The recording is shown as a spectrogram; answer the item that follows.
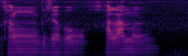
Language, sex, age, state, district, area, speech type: Bodo, male, 30-45, Assam, Goalpara, rural, spontaneous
